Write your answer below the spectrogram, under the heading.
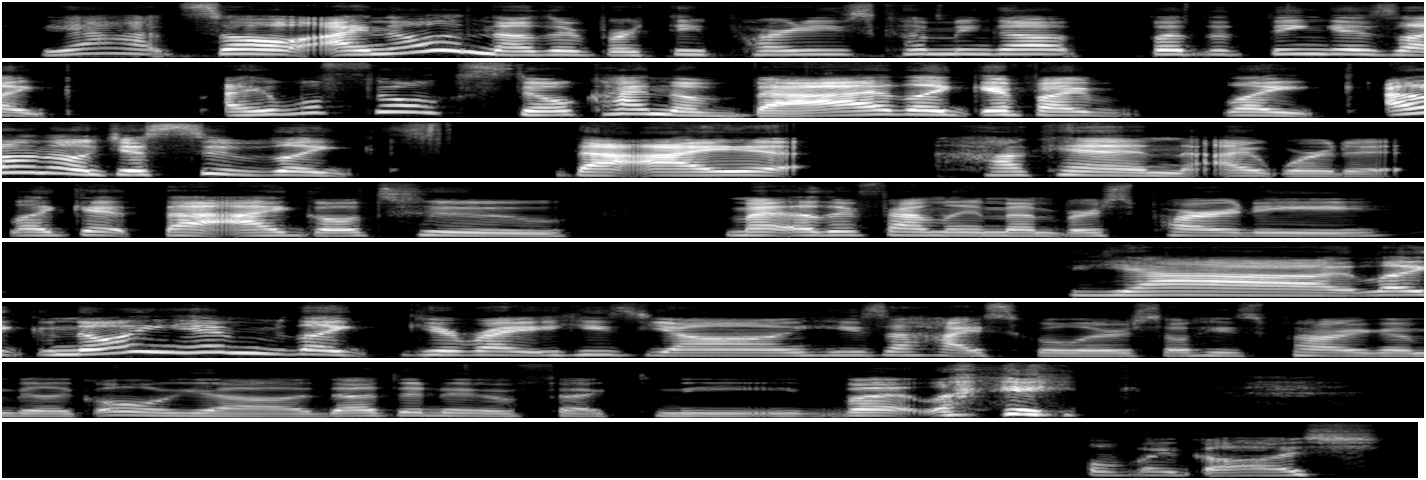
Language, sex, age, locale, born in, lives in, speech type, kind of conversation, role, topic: English, female, 25-29, en-US, United States, United States, conversation, advice, user, How should I apologize to my friend for forgetting their birthday?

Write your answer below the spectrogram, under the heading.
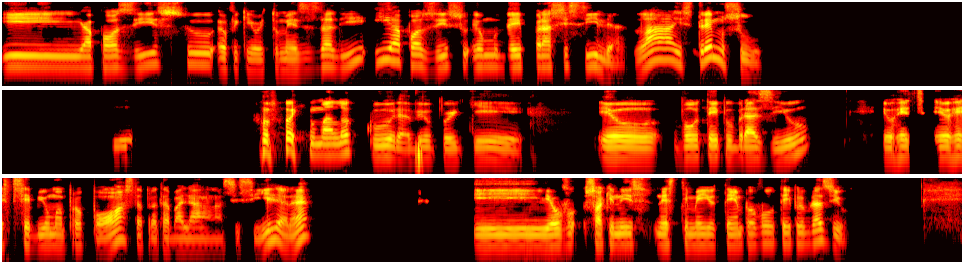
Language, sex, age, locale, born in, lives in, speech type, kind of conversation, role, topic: Portuguese, male, 35-39, pt-BR, Brazil, Italy, conversation, unstructured, none, Qual foi a aventura mais inesperada que você já viveu?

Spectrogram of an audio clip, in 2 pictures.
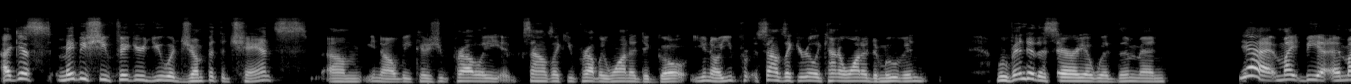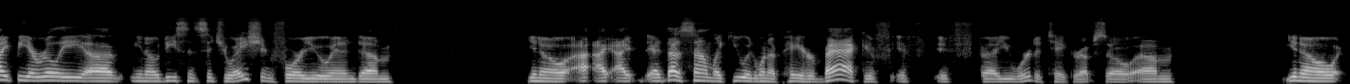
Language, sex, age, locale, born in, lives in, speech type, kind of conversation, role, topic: English, male, 30-34, en-US, United States, United States, conversation, advice, advisor, How can I rebuild my confidence?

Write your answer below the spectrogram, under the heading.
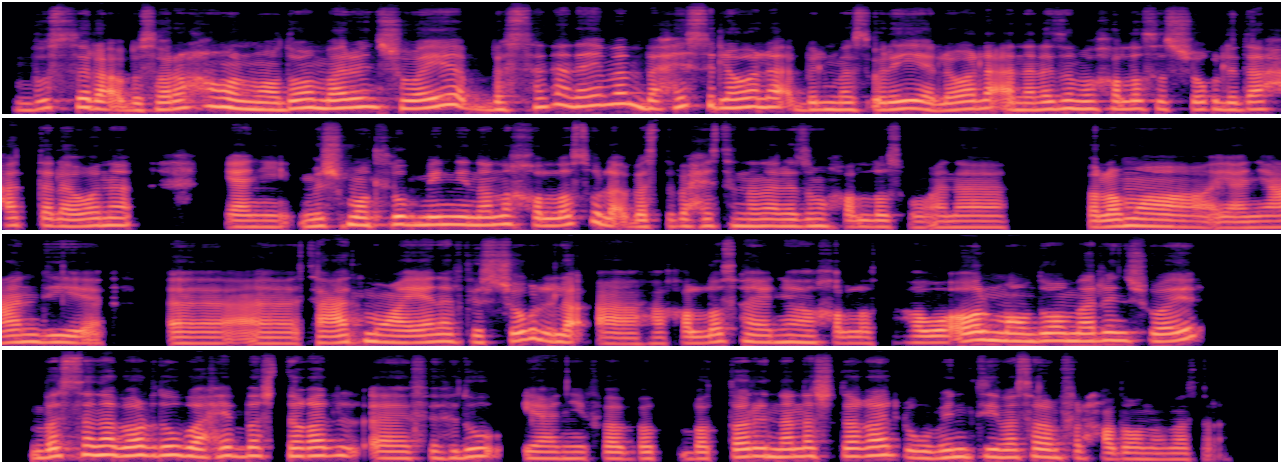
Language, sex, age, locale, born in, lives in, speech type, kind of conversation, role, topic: Arabic, female, 30-34, ar-EG, Egypt, Egypt, conversation, advice, user, إزاي بتنظّم يومك المزدحم بين الشغل والأسرة؟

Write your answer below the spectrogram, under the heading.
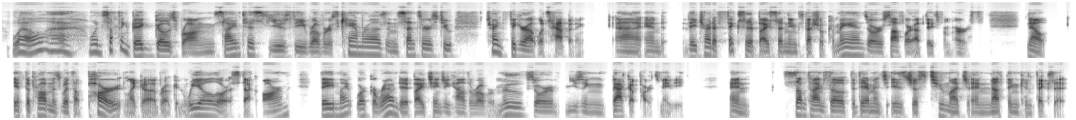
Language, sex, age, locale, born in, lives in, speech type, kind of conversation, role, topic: English, male, 35-39, en-US, United States, United States, read, expert-assistant, expert, How does space exploration contribute to scientific knowledge?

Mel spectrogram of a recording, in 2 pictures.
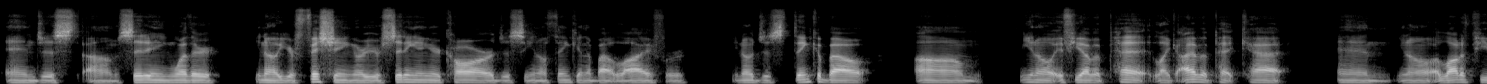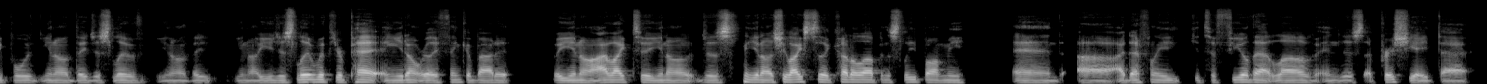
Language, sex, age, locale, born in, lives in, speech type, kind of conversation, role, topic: English, male, 18-19, en-US, United States, United States, conversation, unstructured, none, What values do you think are most important in life?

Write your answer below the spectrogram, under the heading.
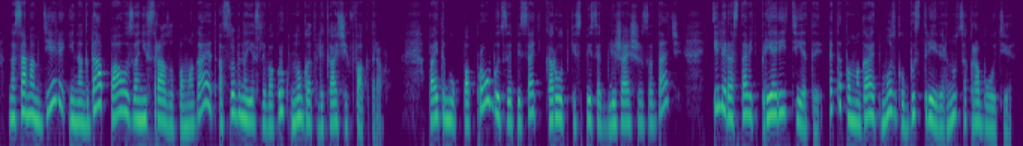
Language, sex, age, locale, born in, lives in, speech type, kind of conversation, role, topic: Russian, female, 40-44, ru-UA, Ukraine, United States, read, expert-assistant, expert, Как интегрировать медитацию, молитву или другие духовные практики в загруженный рабочий график?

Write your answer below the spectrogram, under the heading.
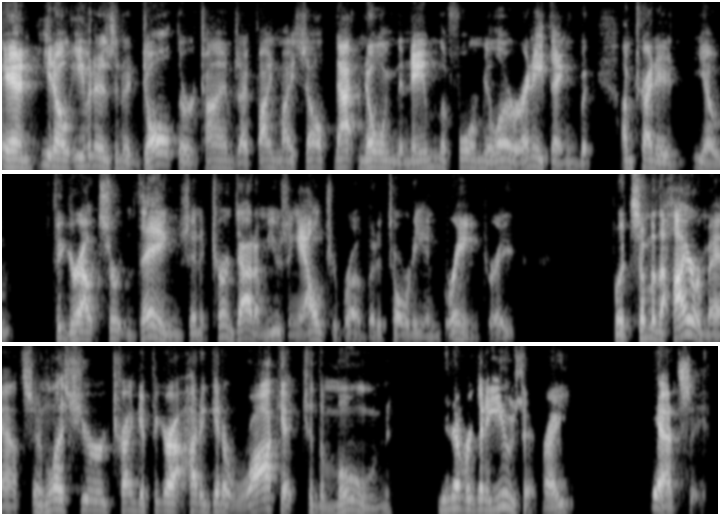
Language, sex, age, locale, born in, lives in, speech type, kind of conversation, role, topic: English, male, 55-59, en-US, United States, United States, conversation, podcast, host, How do personal challenges shape the way we learn and grow?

